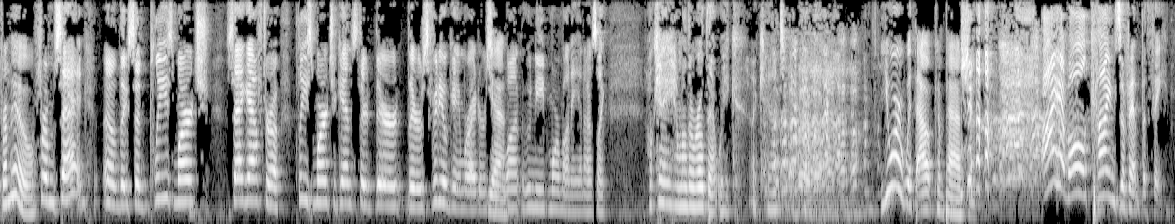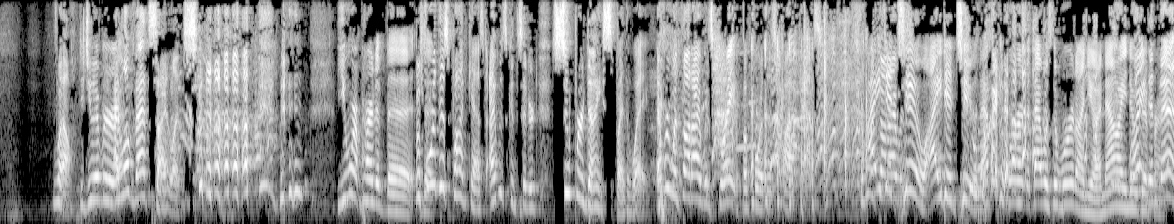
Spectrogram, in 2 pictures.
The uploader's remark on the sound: at Flappers comedy club in Burbank, California for their fist ever live show!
